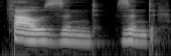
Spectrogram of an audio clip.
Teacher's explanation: And with this you start with a voiceless TH, like in the word think, and then you make an ow sound, like in the word out, and that S sounds more like a z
